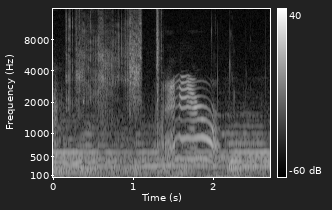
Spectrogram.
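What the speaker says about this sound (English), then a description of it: "Pet the cat too." A cat in the game No, I'm Not a Human gives a loud, drawn-out meow while being petted, rising then falling over about half a second against a humming background.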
